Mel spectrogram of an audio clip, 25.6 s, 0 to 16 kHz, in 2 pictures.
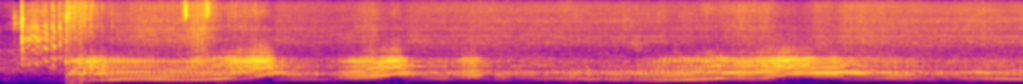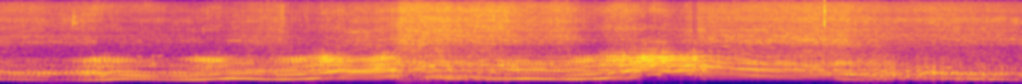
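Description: Supercharged 6.2-litre Hemi V8 of a 2015 Dodge Challenger SRT Hellcat starting up about a second in, then revved again and again, its pitch climbing and falling with each blip.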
